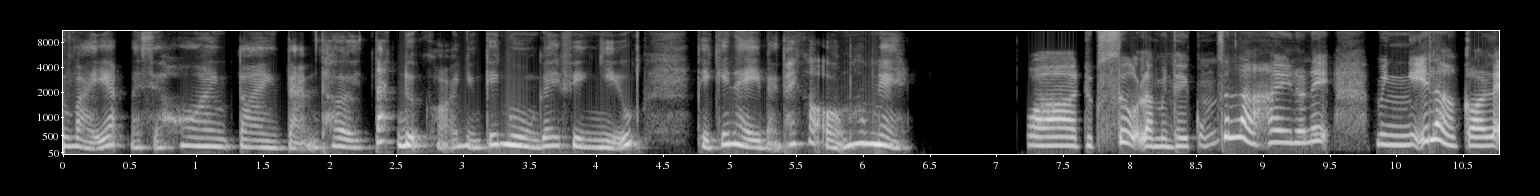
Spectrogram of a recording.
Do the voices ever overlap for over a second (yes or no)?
no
